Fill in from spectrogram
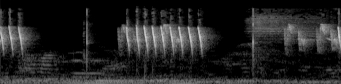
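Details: Long ngebren song of a bar-winged prinia (ciblek): a few quick chips, a pause, then a rapid series of about ten sharp high notes, followed by softer scattered notes.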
